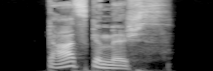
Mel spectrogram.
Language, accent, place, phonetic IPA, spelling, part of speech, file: German, Germany, Berlin, [ˈɡaːsɡəˌmɪʃs], Gasgemischs, noun, De-Gasgemischs.ogg
- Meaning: genitive singular of Gasgemisch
